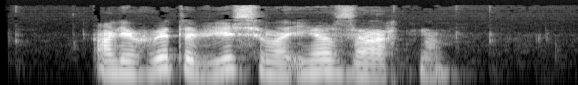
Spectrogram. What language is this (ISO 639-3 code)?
bel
